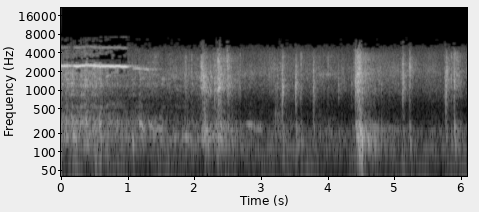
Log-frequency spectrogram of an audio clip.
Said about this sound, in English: Slammed the door on my tail. Didn't even feel it.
